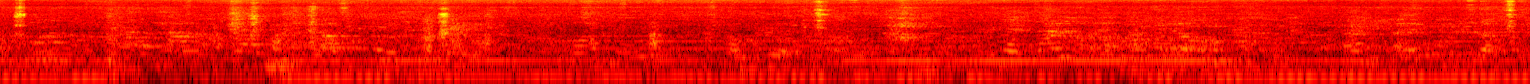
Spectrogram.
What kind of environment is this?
restaurant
